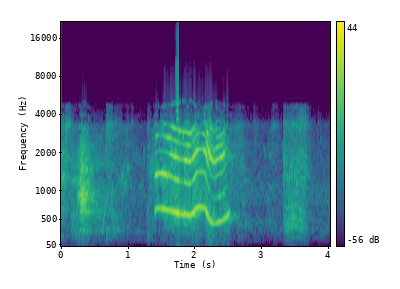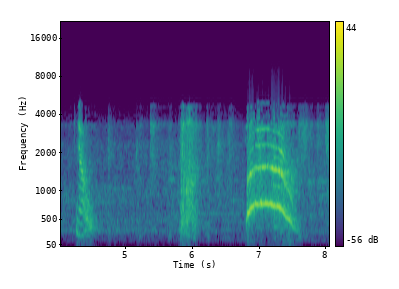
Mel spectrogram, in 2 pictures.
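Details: Boo the white boxer making funny noises: long, tonal, wavering whines that rise and fall, with short grunty and scratchy sounds between them. One drawn-out, arching moan comes near the end.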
